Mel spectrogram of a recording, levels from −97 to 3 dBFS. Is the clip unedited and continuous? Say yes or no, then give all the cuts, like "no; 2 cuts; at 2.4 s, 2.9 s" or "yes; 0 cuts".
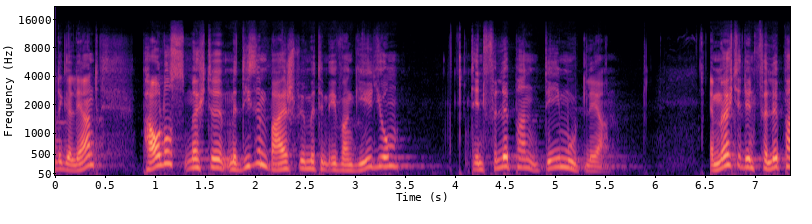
yes; 0 cuts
